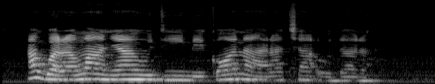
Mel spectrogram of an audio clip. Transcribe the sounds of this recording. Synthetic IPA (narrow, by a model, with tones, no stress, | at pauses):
a˦ɡʷa˨ɾa˨ŋʷaː˦˨ɲa˦ɦʊ˨di˦i˦me˨kɔ˦na˨a˨ɾa˦t͡ʃa˦ɔ˨da˦ɾa˨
